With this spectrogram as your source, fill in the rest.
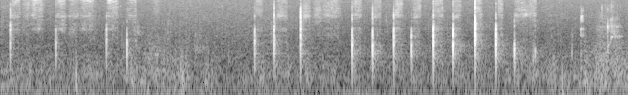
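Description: Chalk or marker taps and scratches sharply on a board as equations are written in a lecture room, a rapid irregular run of close clicks that gets busier toward the end.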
